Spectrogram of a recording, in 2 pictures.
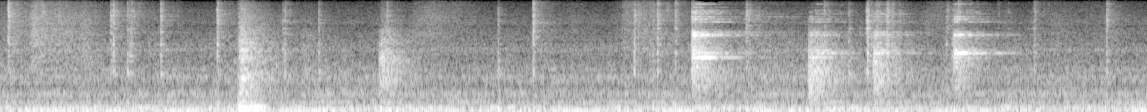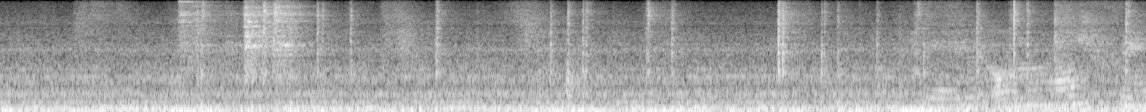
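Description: Popcorn kernels pop and tap against a pot lid.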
